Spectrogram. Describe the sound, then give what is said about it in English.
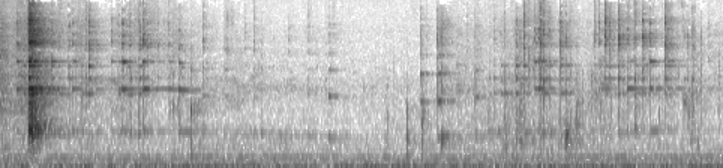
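Two glasses of iced tea clink together once in a toast, a bright, ringing chime right at the start, followed by a few softer, scattered glassy taps and clatters. “Cheers. Cheers.”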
